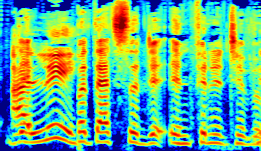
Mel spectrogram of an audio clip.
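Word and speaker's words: aller: e r yeah say Ali but that's the infinitive of infinitive yeah um this the r at the end is silent the e r is silent unless it has an e after it and then you have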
